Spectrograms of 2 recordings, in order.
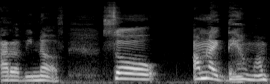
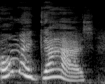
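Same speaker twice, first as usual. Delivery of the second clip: put-on Staten Island girl accent, higher; 7 semitones higher than usual.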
